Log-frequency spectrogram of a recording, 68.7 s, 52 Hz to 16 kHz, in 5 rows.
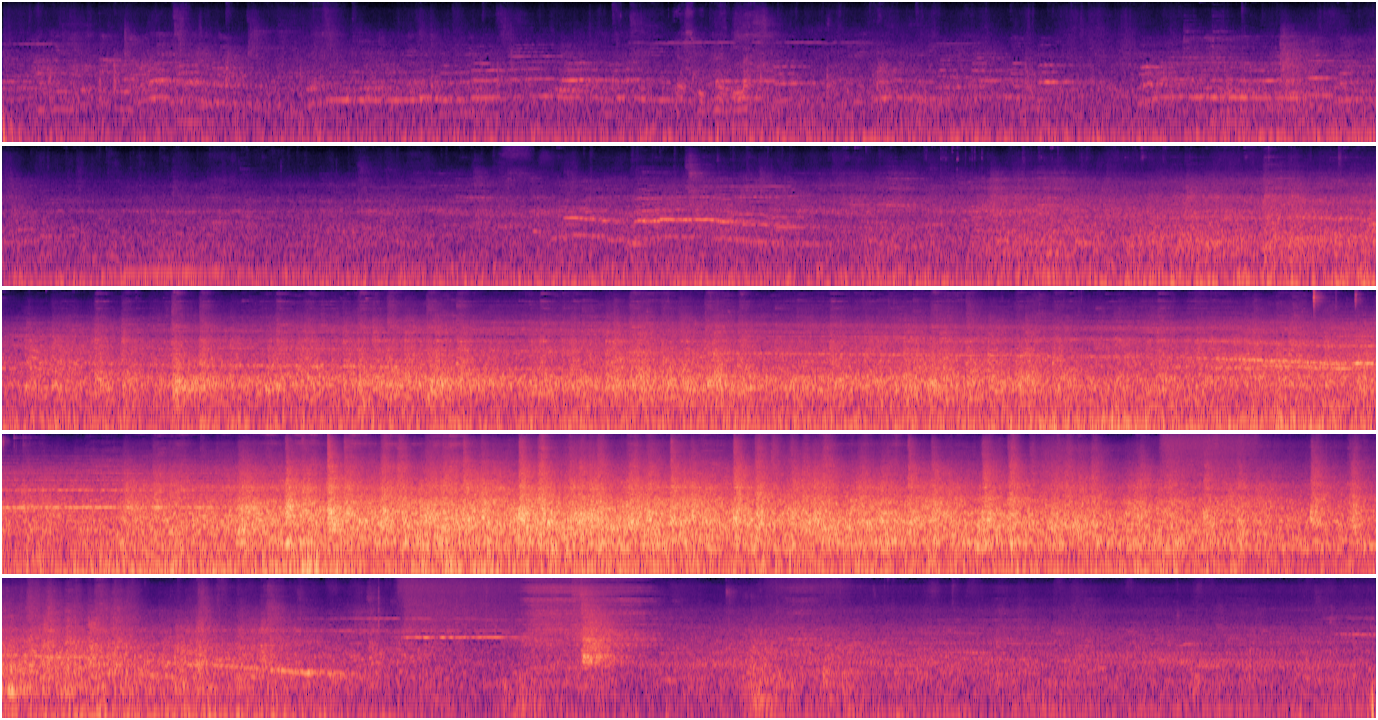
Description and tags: NYC ambient subway station and train approach
A short recording from a station of the NYC subway including a singer or busker. The train arrives and the doors open. Zoom H1
train, NYC, field-recording, busker, metro, transport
